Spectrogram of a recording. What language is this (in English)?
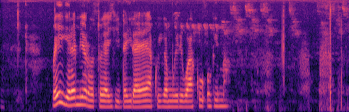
Kikuyu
